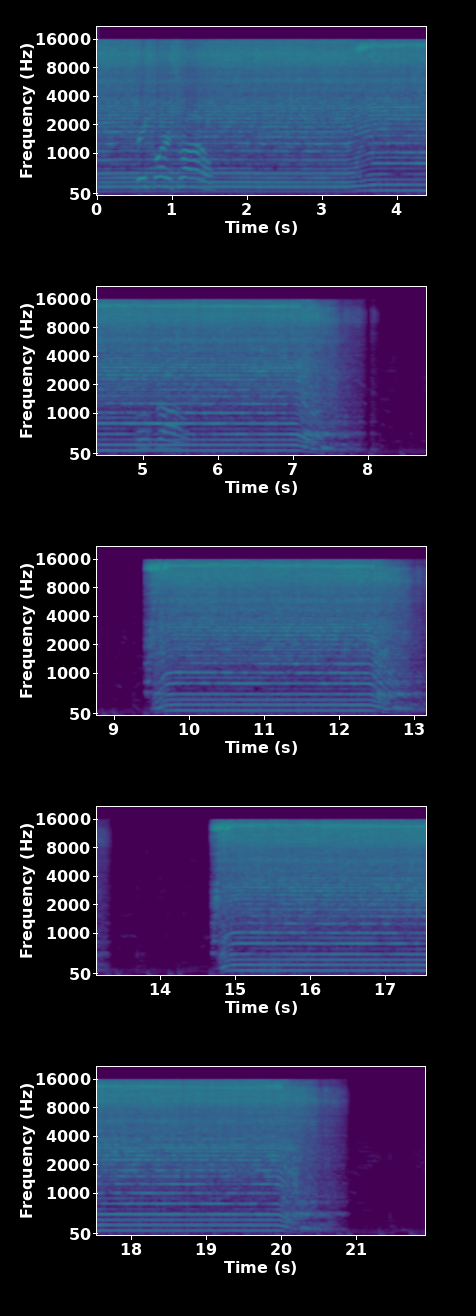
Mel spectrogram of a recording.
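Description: An electric motor whines steadily at high speed, then winds down, several times over.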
